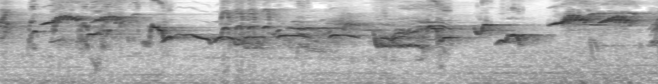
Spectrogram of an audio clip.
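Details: Oriental magpie-robin giving its provoking fight song: dense, high whistles with rising and falling glides interwoven with raspy squawks, delivered in an unbroken torrent with only brief dips.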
